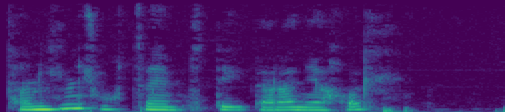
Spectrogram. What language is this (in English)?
Mongolian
